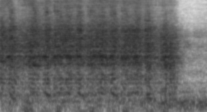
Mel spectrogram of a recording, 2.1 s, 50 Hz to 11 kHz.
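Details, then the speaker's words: 1996 Polaris Marauder 425 4x4, liquid-cooled four-stroke, neglected: a steady high starter whir runs under two seconds even with the key off. Owner suspects a wiring fault, possibly the ignition key; not confirmed. "She makes noise. Let's try this again. Key off. And she's still making noise, which tells me that there's something in the wiring that is off."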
